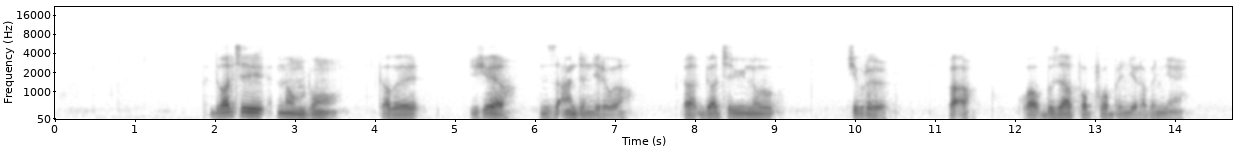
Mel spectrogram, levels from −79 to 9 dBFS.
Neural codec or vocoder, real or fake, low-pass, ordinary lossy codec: codec, 16 kHz, 0.8 kbps, ZipCodec; fake; 5.4 kHz; AAC, 32 kbps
